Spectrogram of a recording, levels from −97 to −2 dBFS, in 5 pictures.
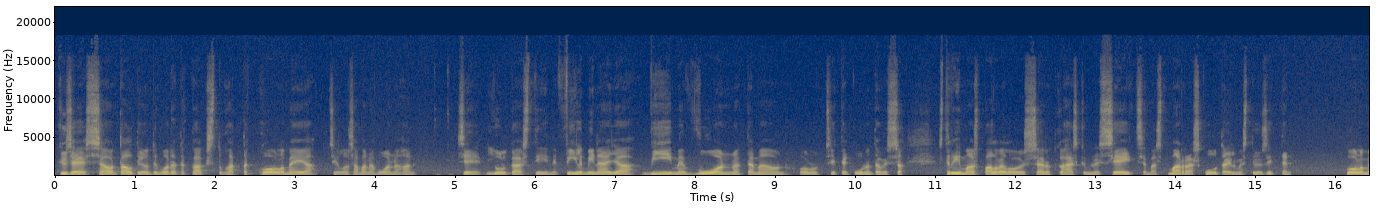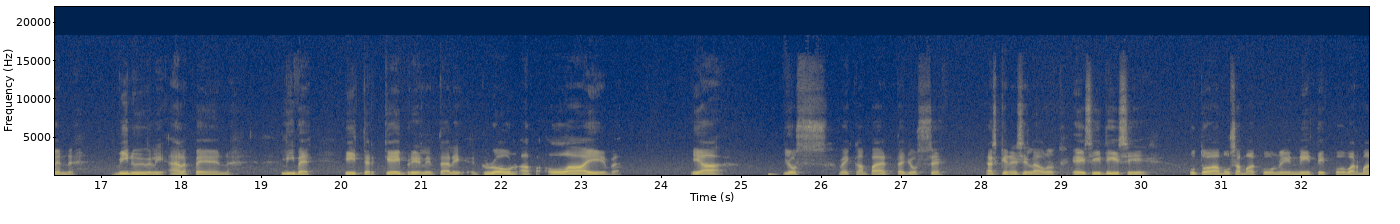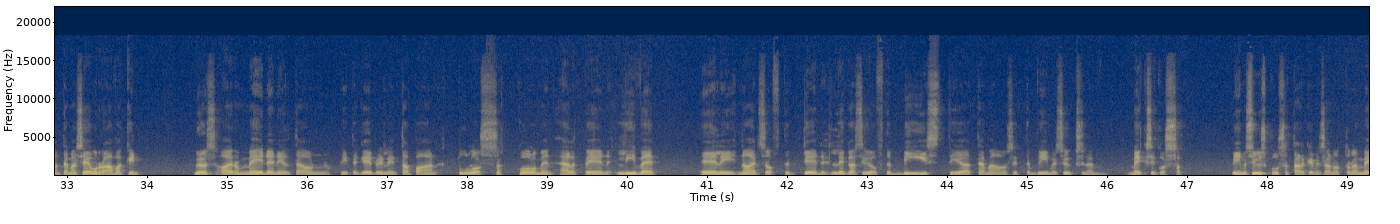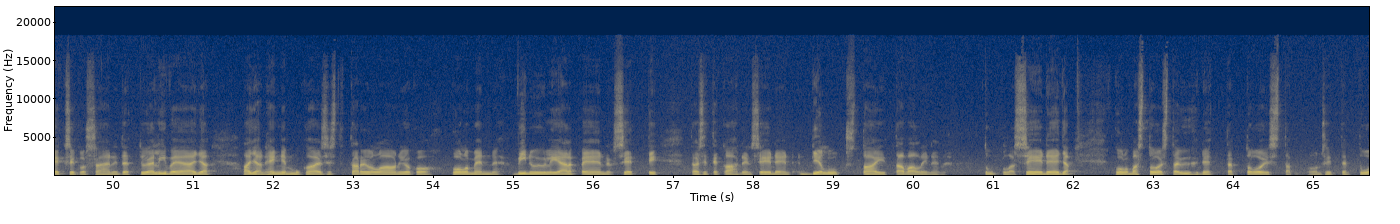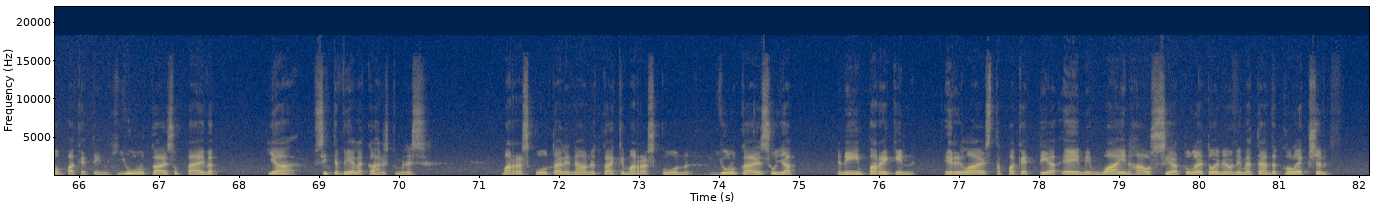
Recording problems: hiss; faint; throughout; 30 dB below the speech

